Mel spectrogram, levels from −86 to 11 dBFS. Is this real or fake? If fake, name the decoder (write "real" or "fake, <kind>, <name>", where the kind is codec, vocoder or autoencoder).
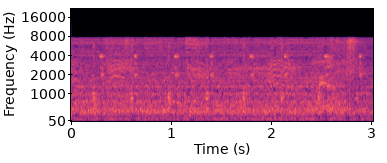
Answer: real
